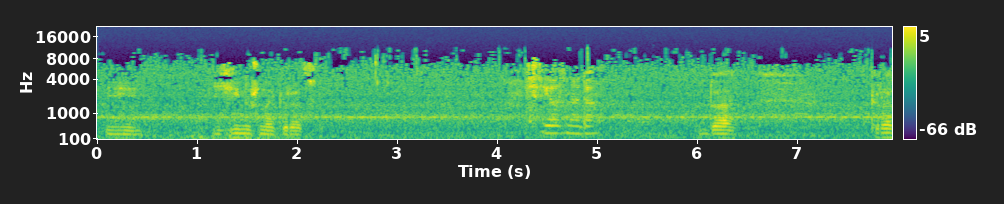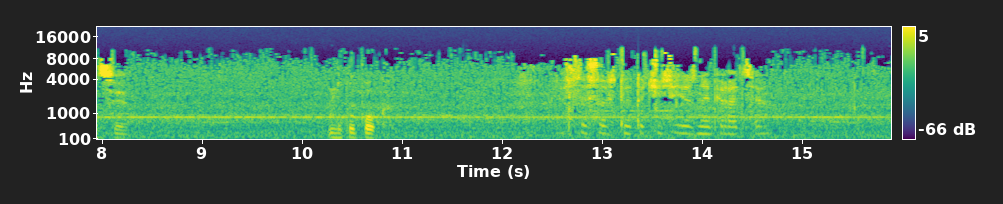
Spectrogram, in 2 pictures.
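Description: A young man speaks softly and close by, in short phrases.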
